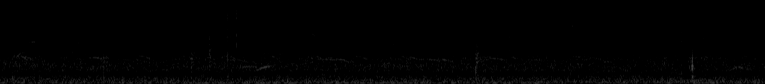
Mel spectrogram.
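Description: Near silence, with faint scattered bird chirps and one soft knock about seven seconds in.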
